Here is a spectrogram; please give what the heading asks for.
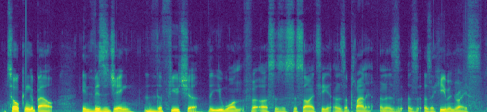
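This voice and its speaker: A man's voice: extremely low pitch, fairly even intonation, fairly quick, few pauses, dark tone, no room sound. A middle-aged man hosting his own show, talking earnestly and rambling, with many restarts. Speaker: host. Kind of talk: solo monologue to camera.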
